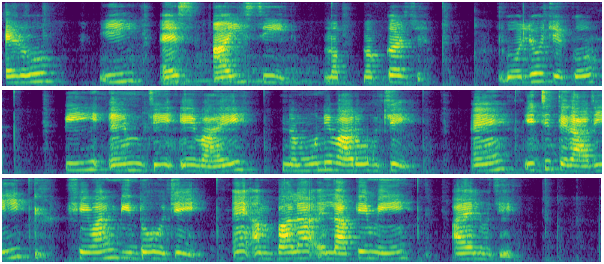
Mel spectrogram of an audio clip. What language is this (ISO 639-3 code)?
snd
